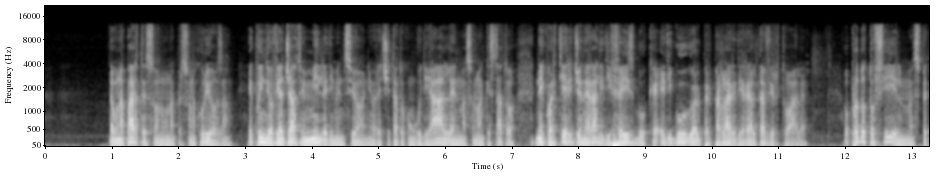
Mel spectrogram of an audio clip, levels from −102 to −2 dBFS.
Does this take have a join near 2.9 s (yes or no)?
yes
